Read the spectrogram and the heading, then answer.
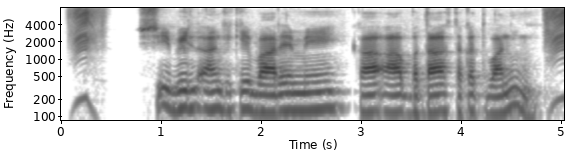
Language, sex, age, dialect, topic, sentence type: Bhojpuri, male, 31-35, Western, banking, statement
